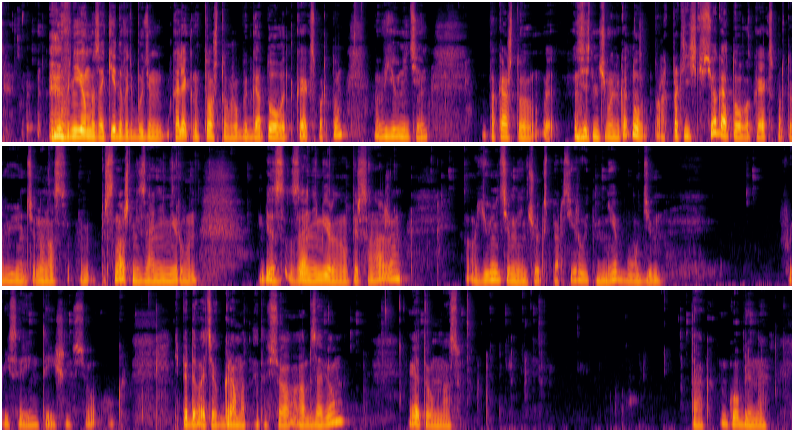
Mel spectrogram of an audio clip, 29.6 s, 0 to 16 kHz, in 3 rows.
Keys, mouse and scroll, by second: 0.3-0.7 drag, 0.7-2.7 middle drag, 2.7-4.2 scroll down 3, 4.3-5.2 middle drag, 5.2-6.7 scroll up 2, 6.7-7.1 scroll down 1, 7.1-9.6 middle drag, 9.6-10.1 scroll up 5, 10.1 shift+middle drag, 10.4-10.8 scroll up 1, 10.8-11.1 scroll down 3, 11.1-11.7 scroll up 3, 11.7 click, 12.0 shift+middle drag, 12.3 scroll up 2, 12.4 Tab, 12.7-13.2 middle drag, 13.2 Tab, 13.4 click, 13.7 Tab, 14.1 a, 14.3 s, 15.5 Tab, 16.2 shift+click, 16.9 ctrl+j, 17.3 click, 17.4-18.3 scroll down 11, 18.3-19.9 scroll up 3, 19.9-20.8 drag, 20.8 scroll up 3, 21.1-23.7 middle drag, 23.7 click, 24.9 click, 25.3-28.2 shift+middle drag, 28.2 click, 28.5-29.0 scroll up 2, 29.0 click, 29.4 g.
